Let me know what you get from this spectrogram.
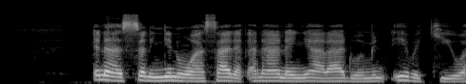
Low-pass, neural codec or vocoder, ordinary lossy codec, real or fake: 10.8 kHz; none; AAC, 48 kbps; real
